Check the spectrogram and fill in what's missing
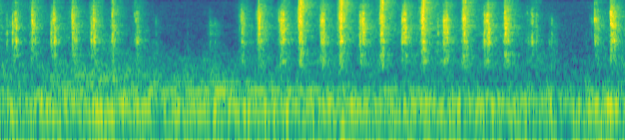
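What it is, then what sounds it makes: Loose shoulder buttons on a handheld console. A handheld game console is shaken, and its loose plastic shoulder and trigger buttons rattle in a rapid, continuous run of light clicks over a steady low hum. This rattle shows the buttons are loose, a fault not found on a Game Boy Advance SP.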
